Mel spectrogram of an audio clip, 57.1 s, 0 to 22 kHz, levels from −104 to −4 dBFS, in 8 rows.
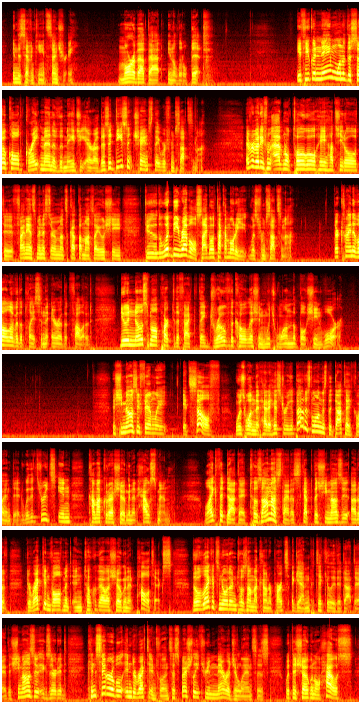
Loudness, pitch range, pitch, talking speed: -22 LUFS, 110-175 Hz, 145 Hz, 155 wpm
